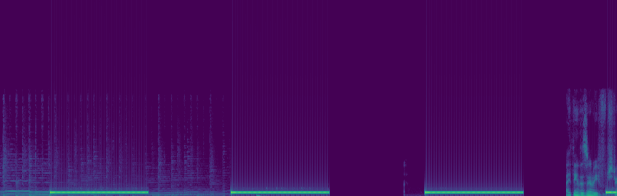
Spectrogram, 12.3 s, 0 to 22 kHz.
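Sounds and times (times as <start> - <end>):
music: 0.0 - 4.7
telephone tone while calling a hotel: 1.0 - 3.0, 4.6 - 6.6, 8.5 - 10.5, 12.1 - 12.3
speech: 11.4 - 12.3.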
